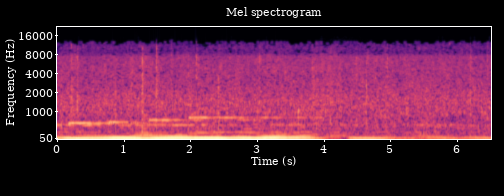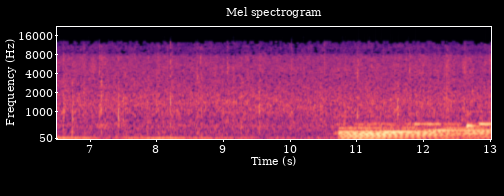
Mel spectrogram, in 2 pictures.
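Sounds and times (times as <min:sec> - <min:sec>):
raindrop ticks: 0:00.0 - 0:13.0
soft low music tones: 0:00.0 - 0:13.0
steady rain falling: 0:00.0 - 0:13.0.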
